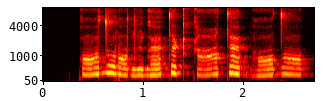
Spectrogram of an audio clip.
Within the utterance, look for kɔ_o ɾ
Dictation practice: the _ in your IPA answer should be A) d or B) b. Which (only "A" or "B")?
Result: A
